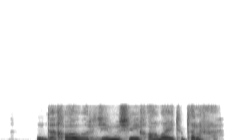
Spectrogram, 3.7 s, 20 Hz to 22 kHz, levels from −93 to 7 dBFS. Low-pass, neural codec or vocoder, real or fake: 5.4 kHz; codec, 16 kHz, 1 kbps, FunCodec, trained on LibriTTS, 50 frames a second; fake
